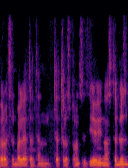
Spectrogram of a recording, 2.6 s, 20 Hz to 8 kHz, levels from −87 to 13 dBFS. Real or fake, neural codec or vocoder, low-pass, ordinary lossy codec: fake; vocoder, 22.05 kHz, 80 mel bands, WaveNeXt; 7.2 kHz; MP3, 64 kbps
